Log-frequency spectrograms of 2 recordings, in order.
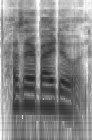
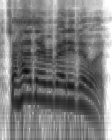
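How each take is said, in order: First: Said in the usual way. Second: Бодро и звонко: "so how's everybody doing?"; bright, raised, upbeat hello to the chat; cheery greeting. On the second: Real, not acted.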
